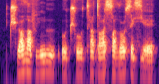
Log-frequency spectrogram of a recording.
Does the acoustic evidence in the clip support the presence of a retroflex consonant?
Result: no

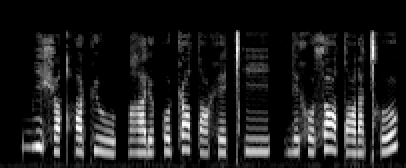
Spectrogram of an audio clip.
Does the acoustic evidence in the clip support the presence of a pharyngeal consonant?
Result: no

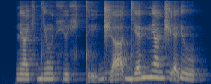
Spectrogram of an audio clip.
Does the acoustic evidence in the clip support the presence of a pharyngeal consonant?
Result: no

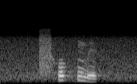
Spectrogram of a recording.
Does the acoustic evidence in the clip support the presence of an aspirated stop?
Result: yes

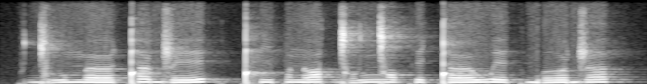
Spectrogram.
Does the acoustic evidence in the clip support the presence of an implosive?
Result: no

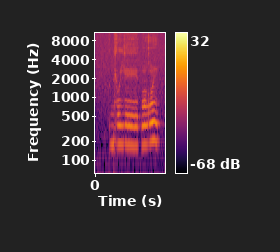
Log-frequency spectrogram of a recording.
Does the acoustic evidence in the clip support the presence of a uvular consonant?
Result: yes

